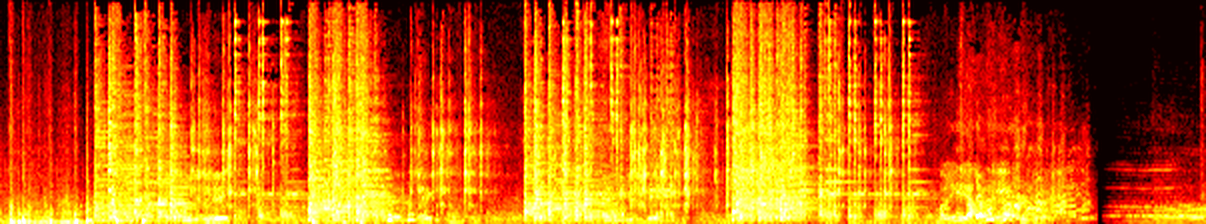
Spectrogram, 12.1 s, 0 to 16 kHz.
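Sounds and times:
sticks drumming on metal pots: 0.9 - 9.4.

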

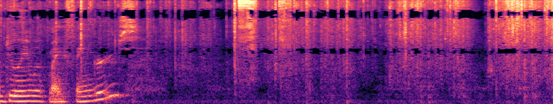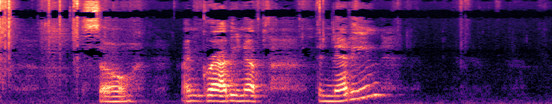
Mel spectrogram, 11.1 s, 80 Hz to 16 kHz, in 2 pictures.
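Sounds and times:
mesh netting crinkling: 0.0 - 6.4.

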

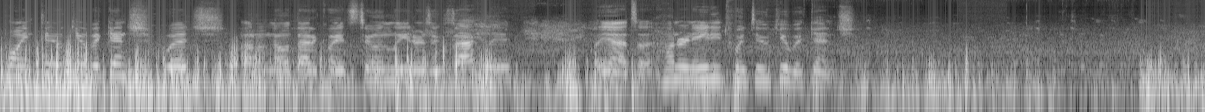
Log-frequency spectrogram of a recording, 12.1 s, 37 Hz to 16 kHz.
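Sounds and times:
microphone handling noise: 0.0 - 6.5, 8.6 - 10.6
wind rumble: 0.0 - 12.0.

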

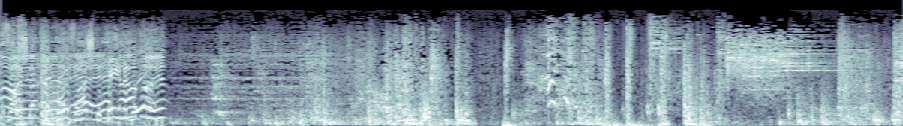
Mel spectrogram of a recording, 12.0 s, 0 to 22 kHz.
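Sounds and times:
loud shattering crashes: 8.6 - 12.0.

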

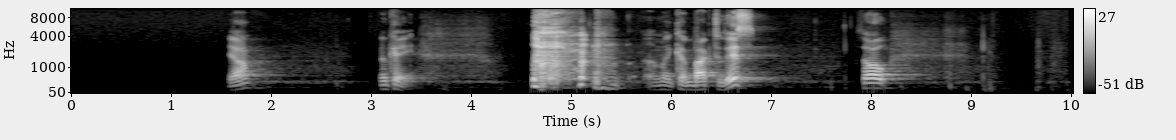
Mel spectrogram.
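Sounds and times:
person coughing harshly: 4.6 - 5.7.

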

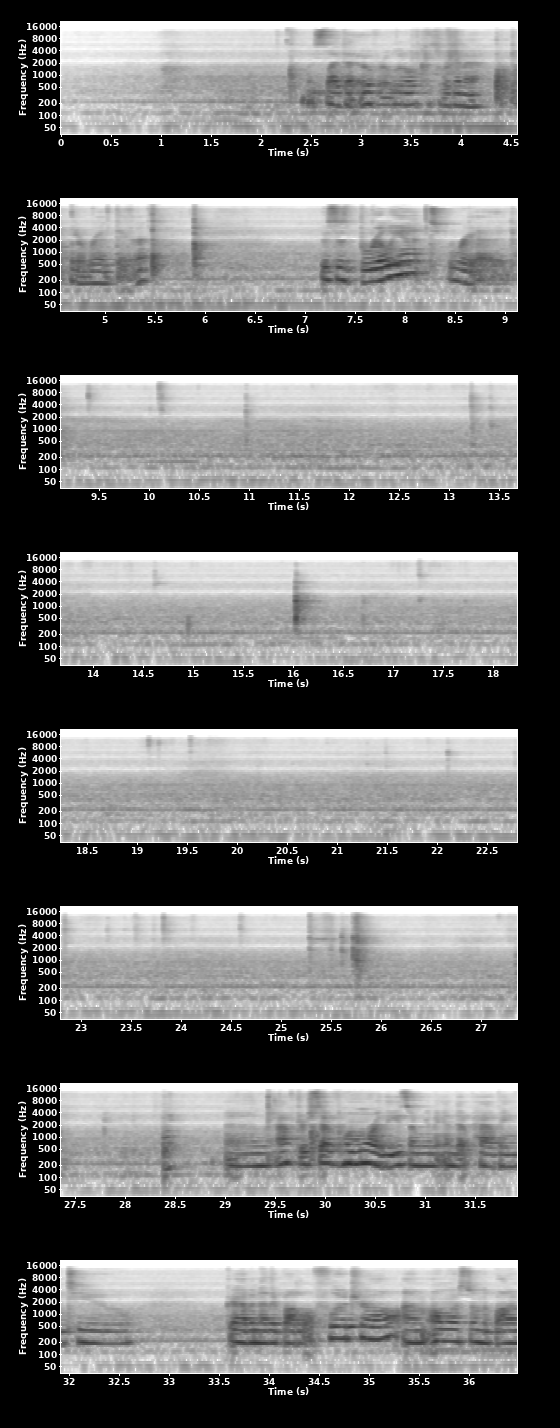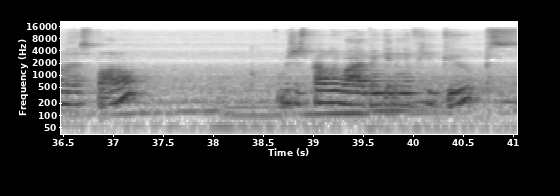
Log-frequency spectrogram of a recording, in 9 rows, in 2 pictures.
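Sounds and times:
woman speaking: 2.3 - 5.6, 7.2 - 9.2, 29.0 - 32.7, 33.6 - 37.4, 38.6 - 41.0.

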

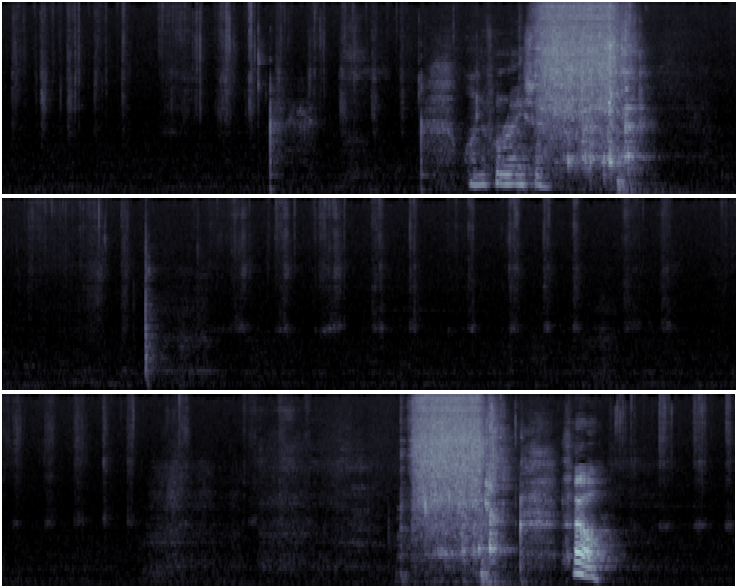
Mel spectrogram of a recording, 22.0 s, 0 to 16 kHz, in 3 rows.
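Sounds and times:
razor scraping stubble: 9.5 - 17.7, 20.9 - 22.0.

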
